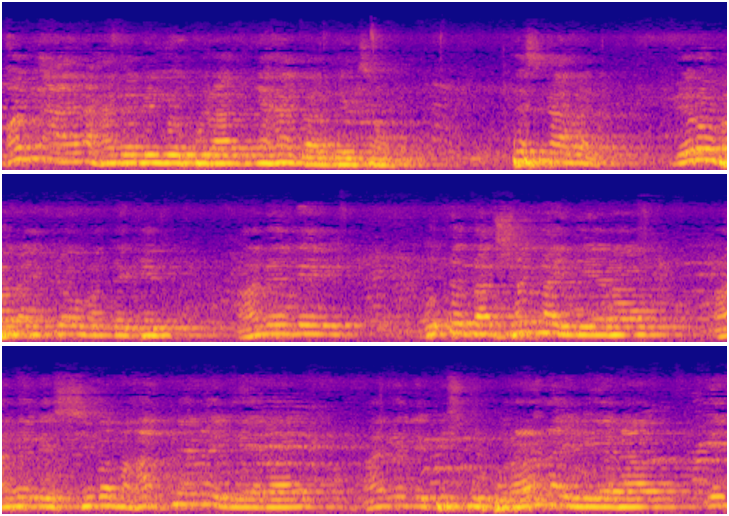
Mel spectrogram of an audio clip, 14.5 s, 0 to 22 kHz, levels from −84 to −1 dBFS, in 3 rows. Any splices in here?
no; 0 cuts

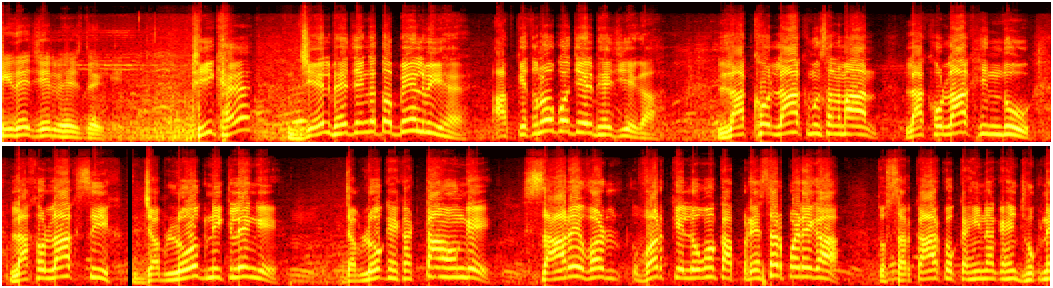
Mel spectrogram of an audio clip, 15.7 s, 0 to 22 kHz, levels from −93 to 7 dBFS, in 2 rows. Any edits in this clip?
yes; 1 cut; at 8.8 s

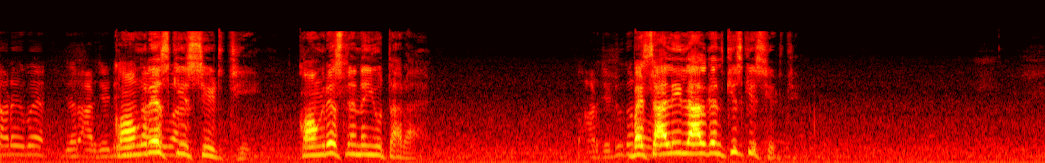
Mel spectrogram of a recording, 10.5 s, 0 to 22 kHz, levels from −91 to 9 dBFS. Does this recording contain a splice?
no; 0 cuts

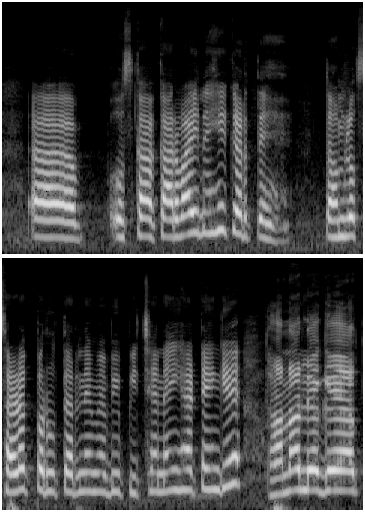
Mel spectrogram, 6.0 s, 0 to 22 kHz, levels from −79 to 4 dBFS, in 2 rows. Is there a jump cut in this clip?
yes; 1 cut; at 5.1 s

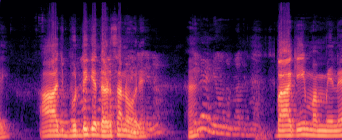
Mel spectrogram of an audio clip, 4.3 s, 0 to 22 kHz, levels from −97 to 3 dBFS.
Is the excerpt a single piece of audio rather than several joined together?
yes; 0 cuts

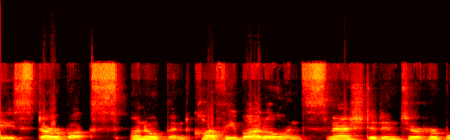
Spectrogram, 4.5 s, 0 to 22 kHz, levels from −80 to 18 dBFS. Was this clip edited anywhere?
no; 0 cuts

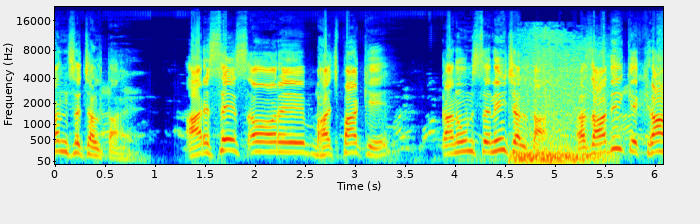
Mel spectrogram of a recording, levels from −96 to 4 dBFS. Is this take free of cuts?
no; 1 cut; at 5.0 s

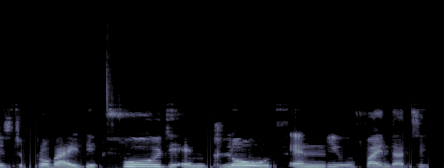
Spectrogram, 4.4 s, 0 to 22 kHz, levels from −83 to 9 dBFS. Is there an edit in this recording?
yes; 2 cuts; at 1.1 s, 3.3 s

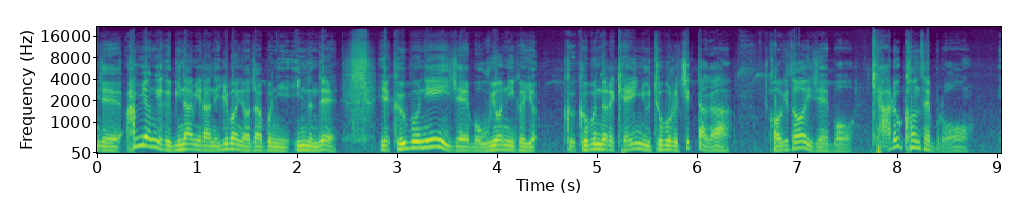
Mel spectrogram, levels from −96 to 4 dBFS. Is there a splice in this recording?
no; 0 cuts

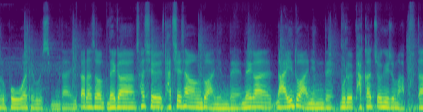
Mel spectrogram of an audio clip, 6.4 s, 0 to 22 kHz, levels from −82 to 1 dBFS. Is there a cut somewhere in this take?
yes; 1 cut; at 1.1 s

